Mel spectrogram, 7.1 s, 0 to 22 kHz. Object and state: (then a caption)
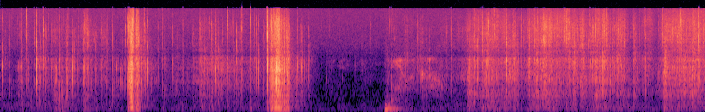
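Plastic garbage bag crinkling. A large, thin, empty black plastic garbage bag is held in both hands while fingertips and nails crumple, pinch and stretch the flexible film. Steady, bright crinkling is broken by two sharp, louder crackles near 1.3 and 2.8 seconds, then a brief silence. A sudden crackle brings back the rustling, which continues to the end.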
